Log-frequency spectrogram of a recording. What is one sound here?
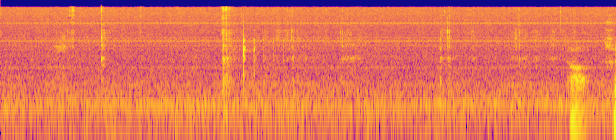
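Cable connectors click and rustle softly as they are handled.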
